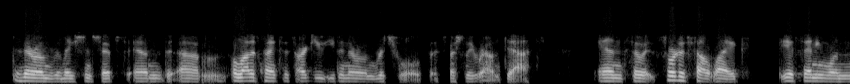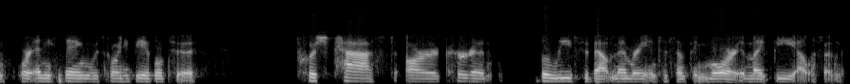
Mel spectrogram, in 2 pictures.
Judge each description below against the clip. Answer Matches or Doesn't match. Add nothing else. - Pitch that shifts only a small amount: Matches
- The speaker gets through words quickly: Doesn't match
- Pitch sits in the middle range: Matches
